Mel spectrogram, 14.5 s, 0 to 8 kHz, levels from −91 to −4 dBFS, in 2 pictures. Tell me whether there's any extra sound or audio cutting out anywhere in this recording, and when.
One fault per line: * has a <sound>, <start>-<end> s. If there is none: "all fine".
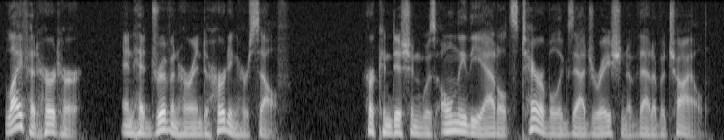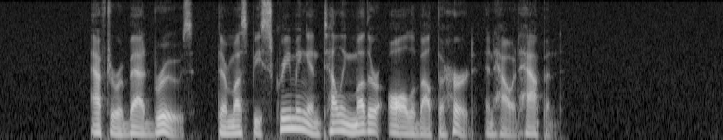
all fine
